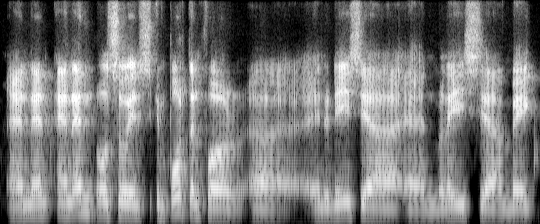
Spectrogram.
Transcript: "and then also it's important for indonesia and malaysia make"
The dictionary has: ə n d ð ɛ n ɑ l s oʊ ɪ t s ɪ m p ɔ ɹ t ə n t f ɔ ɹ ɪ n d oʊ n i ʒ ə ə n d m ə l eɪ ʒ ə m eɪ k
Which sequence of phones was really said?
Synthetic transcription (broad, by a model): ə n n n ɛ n ɑ l s oʊ ɪ t s ɪ m p ɔ ɹ t ə n t f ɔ ɹ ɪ n d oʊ n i s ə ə n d m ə l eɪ s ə m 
